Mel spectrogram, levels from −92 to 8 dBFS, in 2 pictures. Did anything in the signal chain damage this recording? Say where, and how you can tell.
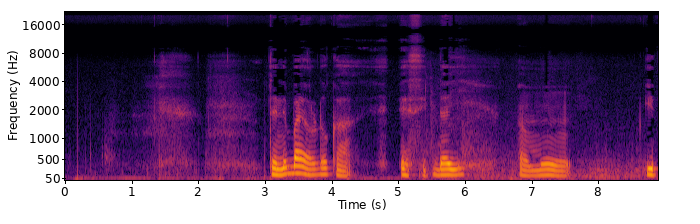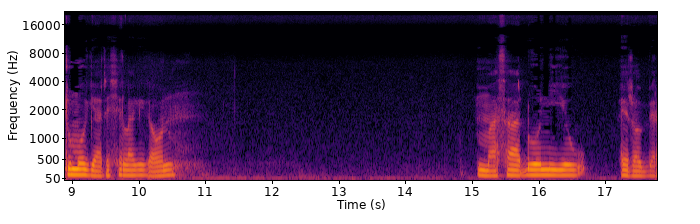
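No, nothing in the signal chain has damaged this speech recording. No stage, from capture through to playback, has left any audible mark on it.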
